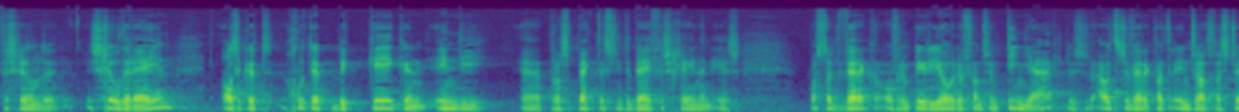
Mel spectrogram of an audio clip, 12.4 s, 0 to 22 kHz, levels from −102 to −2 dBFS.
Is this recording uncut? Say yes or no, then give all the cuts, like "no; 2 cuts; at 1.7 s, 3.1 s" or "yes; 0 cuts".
yes; 0 cuts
